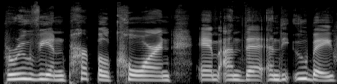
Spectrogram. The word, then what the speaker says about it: ube: So it's U-B-E, pronounced ube.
